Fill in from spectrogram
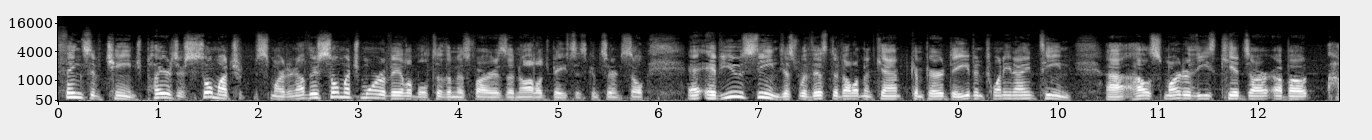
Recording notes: LIVE at Jets Development Camp.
